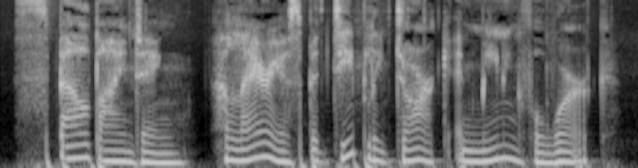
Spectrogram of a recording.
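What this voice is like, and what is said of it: Announcer-style radio voice. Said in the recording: “I'm going to try to do with a good radio voice ... Get close. Eat the mic.”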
